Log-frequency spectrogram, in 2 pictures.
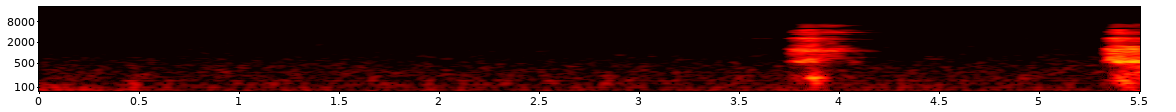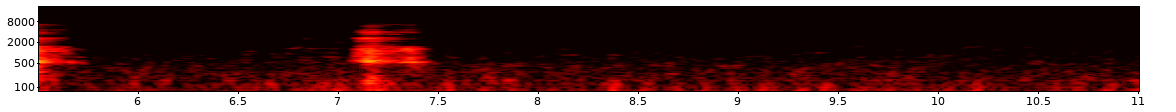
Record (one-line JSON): {"exhalation_length": "11.0 s", "exhalation_amplitude": 9699, "exhalation_signal_mean_std_ratio": 0.28, "survey_phase": "beta (2021-08-13 to 2022-03-07)", "age": "65+", "gender": "Male", "wearing_mask": "No", "symptom_diarrhoea": true, "smoker_status": "Ex-smoker", "respiratory_condition_asthma": false, "respiratory_condition_other": false, "recruitment_source": "REACT", "submission_delay": "2 days", "covid_test_result": "Negative", "covid_test_method": "RT-qPCR", "influenza_a_test_result": "Negative", "influenza_b_test_result": "Negative"}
